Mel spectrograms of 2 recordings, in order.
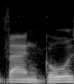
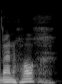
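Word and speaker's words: Van Gogh: think is it yeah cuz Vincent Van go we is actually Vincent Van H there's no G it's just just yeah yeah you don't pronounce it oh well I call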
